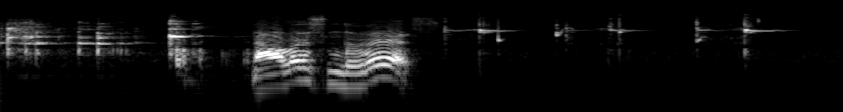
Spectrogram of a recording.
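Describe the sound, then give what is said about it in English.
A spoon clinks against a coffee cup as powdered creamer is stirred into morning coffee. A man speaks briefly first, then a series of light, bright, high clinks follow at an uneven pace. “That's the sound of Preem lightening up your morning coffee.”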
